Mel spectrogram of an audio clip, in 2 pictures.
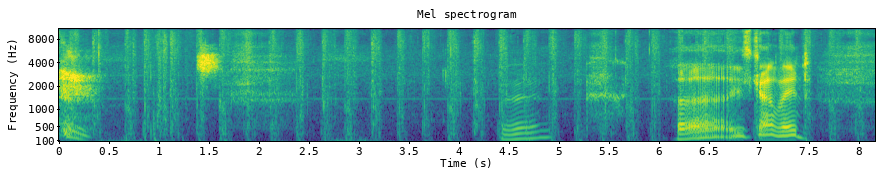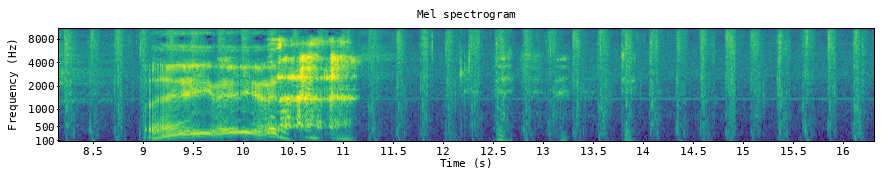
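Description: Footsteps patter quickly and steadily on a hard surface.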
